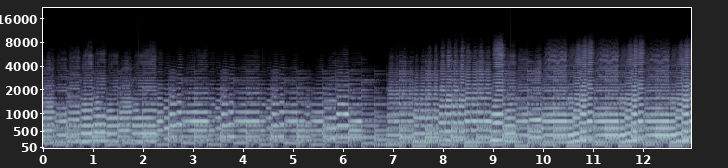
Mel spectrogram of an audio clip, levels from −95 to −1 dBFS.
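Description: Short skips at 1.90, 4.38, 6.86, 9.34 and 11.82 s, each about 20 ms, are likely audio missing between chunks, joined abruptly at roughly 2.5-second boundaries.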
